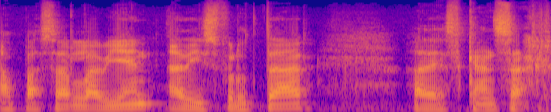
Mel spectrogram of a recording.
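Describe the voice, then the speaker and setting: A man speaks at a moderate pace in a Mexican accent. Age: middle-aged. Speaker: TV business show host. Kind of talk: interview.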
